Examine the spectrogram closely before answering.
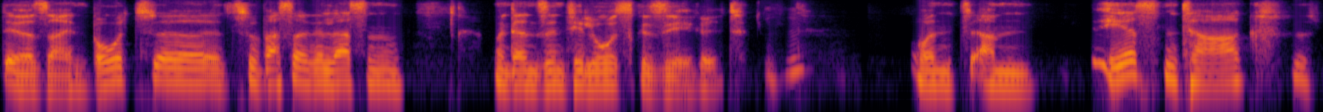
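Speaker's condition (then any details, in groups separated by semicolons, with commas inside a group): Parkinson's disease; diagnosed 2016 around age 75, years of tremor before, family doctor blamed stage fright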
